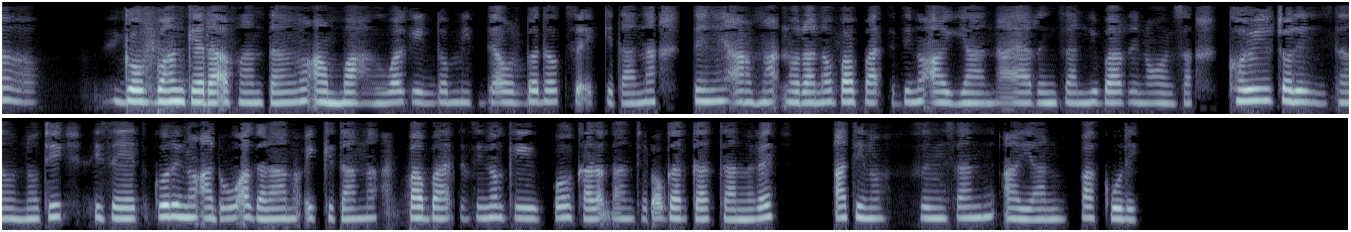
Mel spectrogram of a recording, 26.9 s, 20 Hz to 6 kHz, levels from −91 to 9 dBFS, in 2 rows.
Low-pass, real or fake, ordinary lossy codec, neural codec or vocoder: 5.4 kHz; fake; MP3, 24 kbps; codec, 16 kHz, about 1 kbps, DyCAST, with the encoder's durations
